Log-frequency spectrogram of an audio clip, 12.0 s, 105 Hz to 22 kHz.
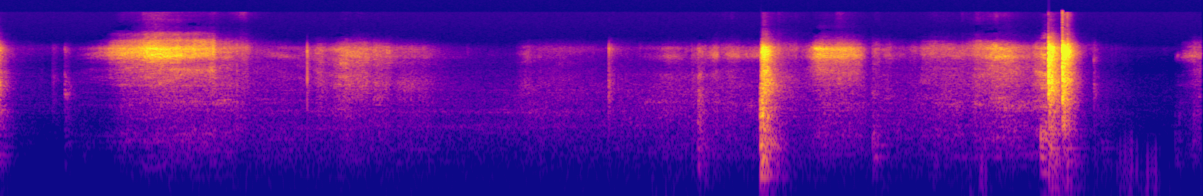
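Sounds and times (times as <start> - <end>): steady hiss: 0.7 - 10.7.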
